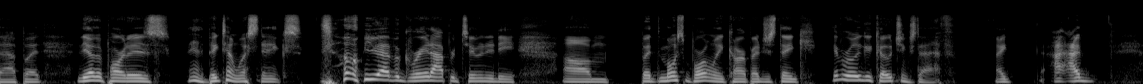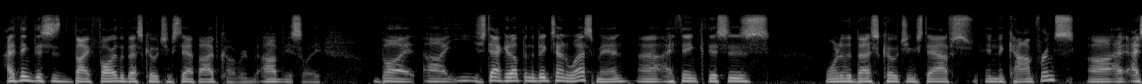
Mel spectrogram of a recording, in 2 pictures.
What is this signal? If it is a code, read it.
Speech in English. There is no code.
